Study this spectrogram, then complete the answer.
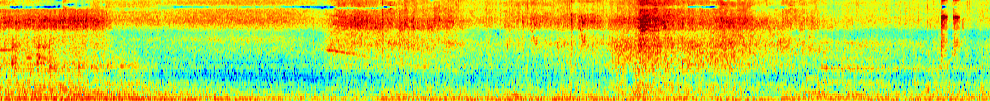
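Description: Jet thrusters hiss and roar steadily.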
